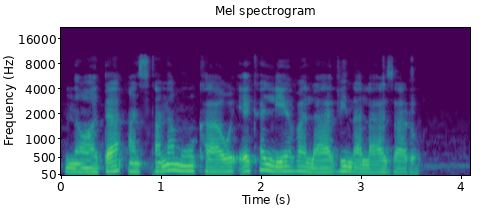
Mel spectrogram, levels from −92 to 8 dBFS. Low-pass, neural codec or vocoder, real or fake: 9.9 kHz; codec, 24 kHz, 3.1 kbps, DualCodec; fake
